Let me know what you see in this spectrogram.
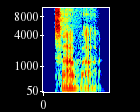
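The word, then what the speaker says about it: Sabacc: What is Sabak? It's spelled S-A-B-A-C-C.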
